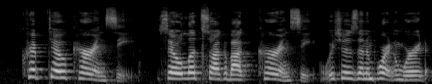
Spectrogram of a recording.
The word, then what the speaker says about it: currency: as if it's a 'k' and an 'r' together - "k'r", "k'r". And then you relax your tongue and mouth and energy to a schwa - "k'r-r'n" "r'n" "r'n". And then close it with an N - "k'r - r'n". And then again finish it up with "see". Currency.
